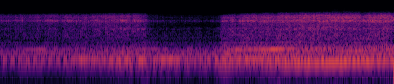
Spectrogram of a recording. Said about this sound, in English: Oh, maybe he's signaling he wants to pass. i let him. Oh, that's it. He, he's blowing his horn.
